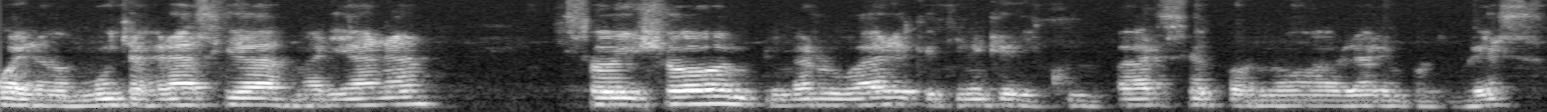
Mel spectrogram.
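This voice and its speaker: Very slowly, a man talks at a medium pitch with monotone, flat intonation. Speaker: music professor, lecturer. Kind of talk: answering audience question, interpreted. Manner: speaks in short chunks for interpreter.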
